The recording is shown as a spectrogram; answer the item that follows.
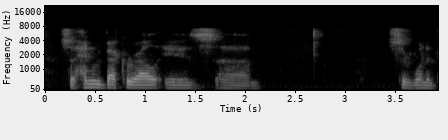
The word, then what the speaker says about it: Becquerel: check out this scientist I think it's pronounced by Parral I think there's slightly different pronunciations but Becker I think is one of the accepted pronunciations for that so Henri Becquerel is sort of one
